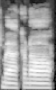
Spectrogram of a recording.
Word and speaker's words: Mackinac: But I just had to stop in the middle of it to point out that he is not pronouncing Mackinac correctly. Any Michigander will tell you that hearing Mackinac and Michilimackinac is like nails on a chalkboard. It's all pronounced Mackinac, regardless of whether it's spelled with a C or a W at the end. Mackinac City versus Mackinac Bridge and Island, etc.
